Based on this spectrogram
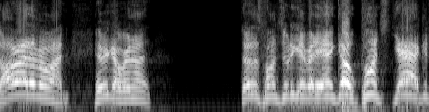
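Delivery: very loud, high, shrill, raspy voice, rattled off. Showing how he copied his instructor when he first taught class, imitating instructor's raspy voice. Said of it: "I had a rasp to my voice".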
